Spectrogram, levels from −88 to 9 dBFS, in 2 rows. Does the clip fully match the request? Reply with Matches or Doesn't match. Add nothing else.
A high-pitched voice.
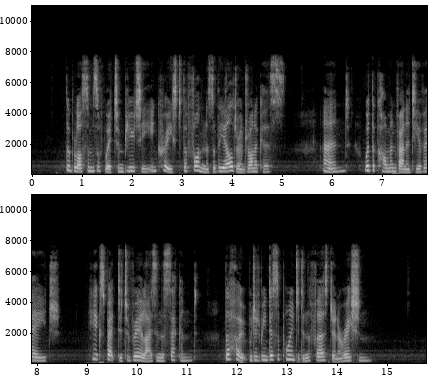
Matches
